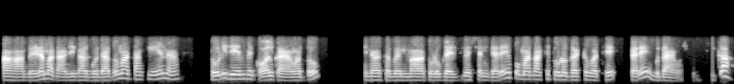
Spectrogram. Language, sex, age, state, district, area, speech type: Sindhi, male, 18-30, Gujarat, Surat, urban, conversation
